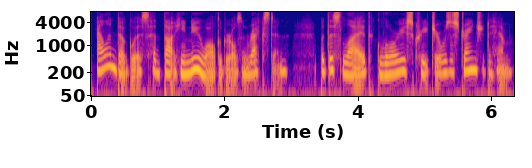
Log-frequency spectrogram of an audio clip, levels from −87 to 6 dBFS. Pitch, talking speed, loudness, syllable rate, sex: 205 Hz, 200 wpm, -18 LUFS, 5.2 syllables/s, female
